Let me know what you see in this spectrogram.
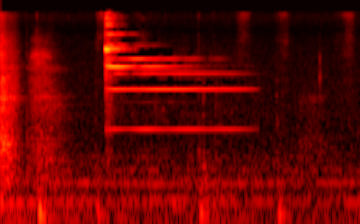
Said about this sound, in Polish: I czas na dzwoneczek.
